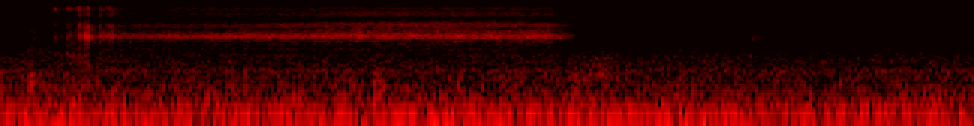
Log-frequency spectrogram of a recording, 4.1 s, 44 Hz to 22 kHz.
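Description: Faint hiss of a long draw on a Joyetech RunAbout pod vape, air pulled through the pod while its 1.2 ohm coil fires, lasting about two seconds and stopping abruptly.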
